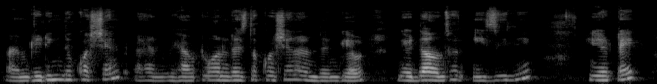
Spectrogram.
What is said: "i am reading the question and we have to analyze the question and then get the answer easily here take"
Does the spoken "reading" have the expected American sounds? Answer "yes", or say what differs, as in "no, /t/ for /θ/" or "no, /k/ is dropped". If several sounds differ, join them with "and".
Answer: yes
